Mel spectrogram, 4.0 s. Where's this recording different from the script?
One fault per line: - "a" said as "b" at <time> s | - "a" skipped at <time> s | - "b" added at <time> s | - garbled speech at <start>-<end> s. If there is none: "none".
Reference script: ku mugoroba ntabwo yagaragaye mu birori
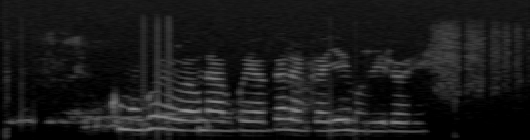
none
